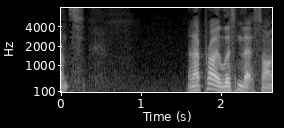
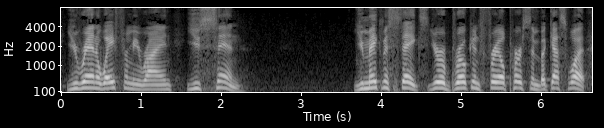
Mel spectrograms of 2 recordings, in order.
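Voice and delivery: loud, high, insistent preaching; impassioned divine address; 8 semitones higher, 8 dB louder than usual. Retold or imitated. God to a man who ran away, impassioned address. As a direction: list the failings out forcefully. God's speech, preached forcefully.

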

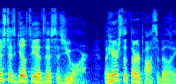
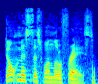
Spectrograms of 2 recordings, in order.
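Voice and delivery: ordinary talk

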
